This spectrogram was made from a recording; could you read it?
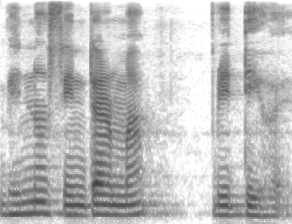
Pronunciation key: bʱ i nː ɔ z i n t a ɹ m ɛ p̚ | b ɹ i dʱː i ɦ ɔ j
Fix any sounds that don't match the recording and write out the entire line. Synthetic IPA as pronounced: bʱ i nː ɔ s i n t a ɹ m a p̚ | b ɹ i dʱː i ɦ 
